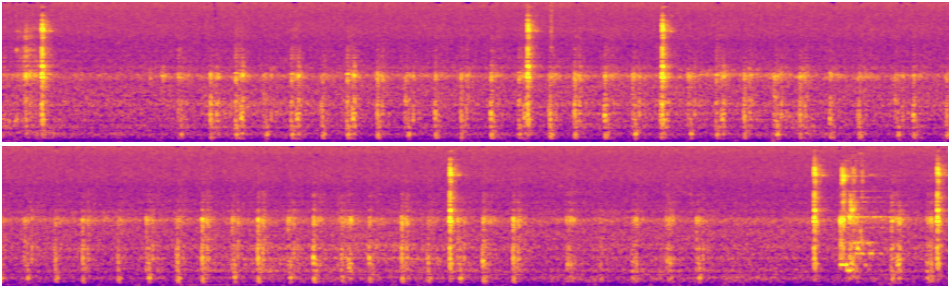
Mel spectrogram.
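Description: Quick, even footsteps from a mobile game patter through a small phone speaker.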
